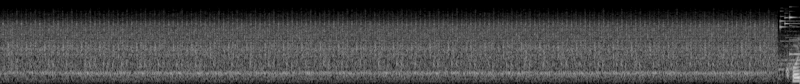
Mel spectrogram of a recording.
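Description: Kia K5 2.0 LPI's Nu four-cylinder LPG engine idling steadily with the hood open. The dealer presents it as an engine free of chronic problems. The sound cuts off abruptly just before the end.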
